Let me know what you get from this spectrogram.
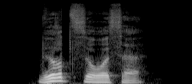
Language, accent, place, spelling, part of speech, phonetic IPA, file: German, Germany, Berlin, Würzsauce, noun, [ˈvʏʁt͡sˌzoːsə], De-Würzsauce.ogg
- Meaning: condiment, relish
